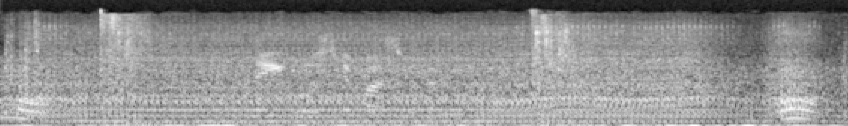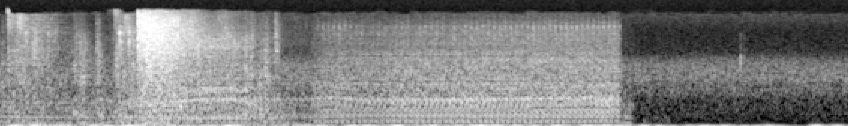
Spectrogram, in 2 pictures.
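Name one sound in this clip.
A car engine hums steadily as the car drives over rough ground.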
